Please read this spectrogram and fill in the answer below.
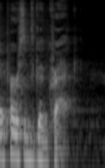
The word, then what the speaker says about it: craic: It's good crack. – Good crack. – It's Irish slang. – Oh, I didn't know. – Yeah. But it's spelled C-R-A-I-C.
